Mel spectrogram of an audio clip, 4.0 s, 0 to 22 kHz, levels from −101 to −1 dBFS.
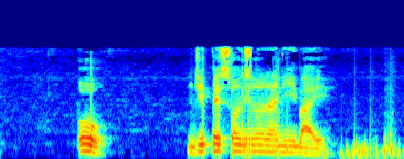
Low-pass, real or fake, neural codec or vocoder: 7.2 kHz; real; none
